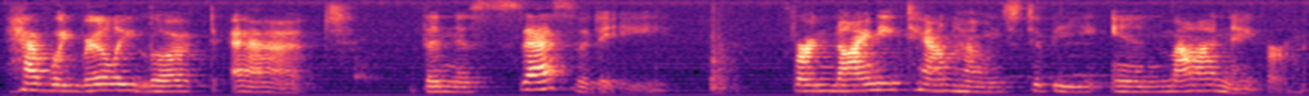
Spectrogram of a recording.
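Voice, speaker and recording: Woman with a slow Southern drawl. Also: fairly low pitch. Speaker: resident speaking at public meeting. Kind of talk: public comment at a civic meeting. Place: indoor public meeting room. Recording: echoey meeting room with faint mains hum.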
